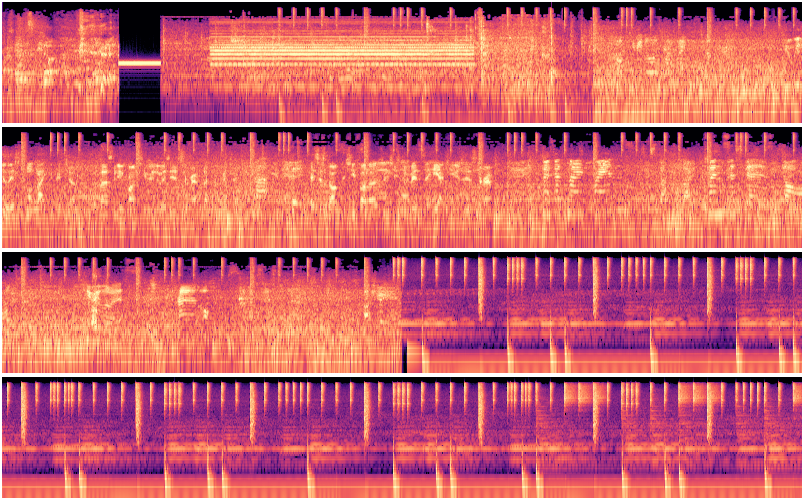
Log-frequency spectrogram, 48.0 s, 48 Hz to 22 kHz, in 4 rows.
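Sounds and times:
metro train rumbling: 0:02.5 - 0:48.0
steady buzzing tone: 0:03.1 - 0:07.0
music playing: 0:03.1 - 0:48.0.

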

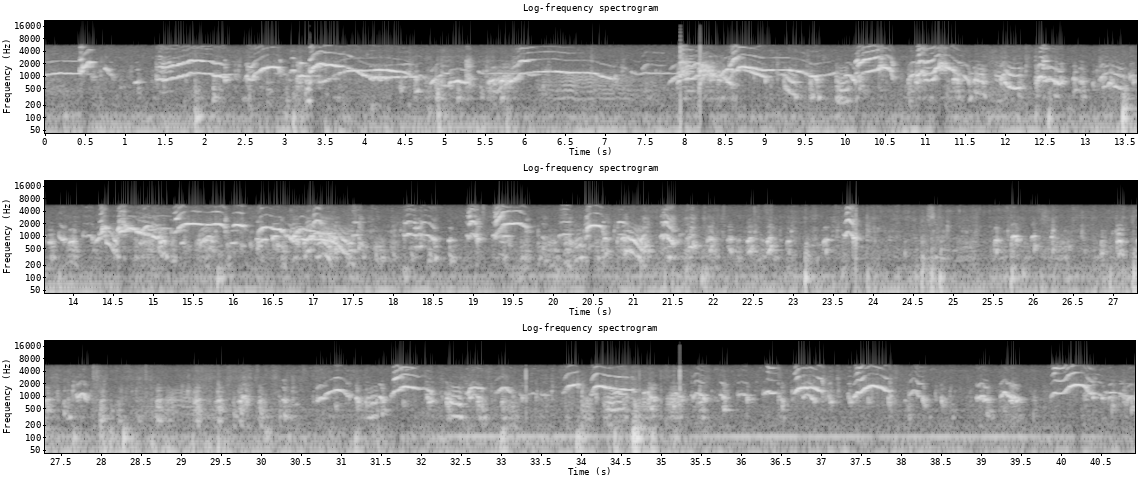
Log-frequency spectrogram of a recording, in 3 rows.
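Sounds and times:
puppies crying: 0:00.0 - 0:40.9.

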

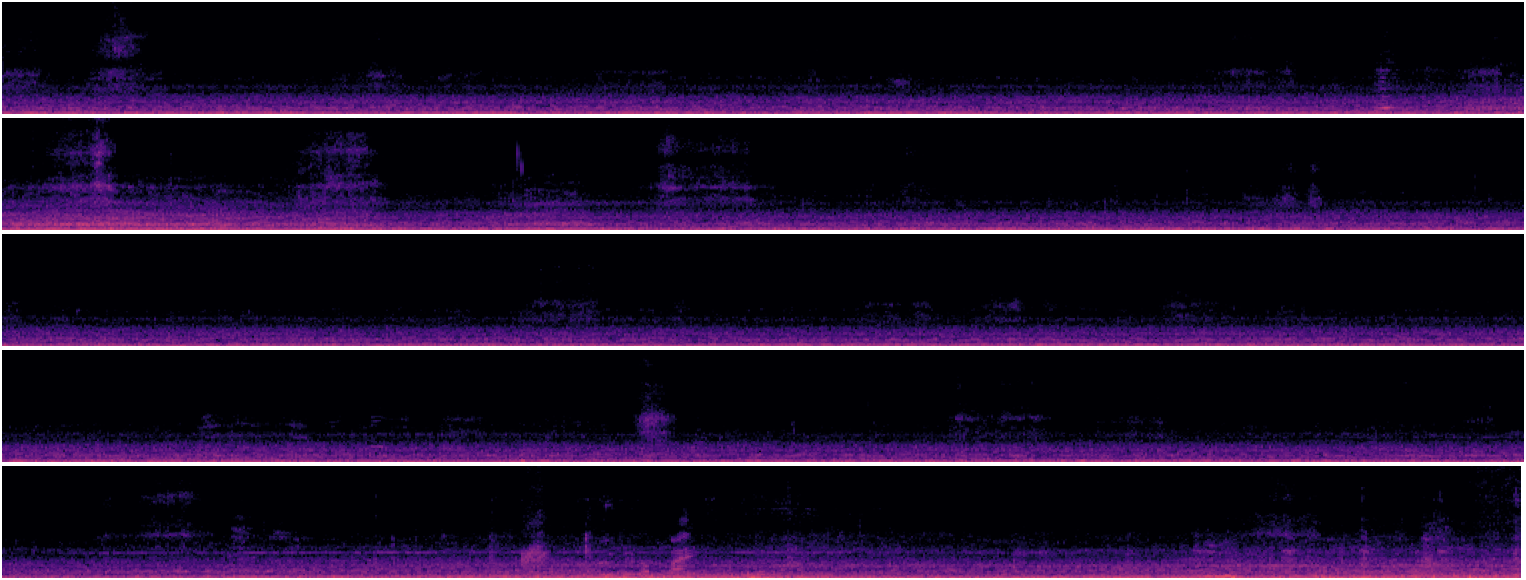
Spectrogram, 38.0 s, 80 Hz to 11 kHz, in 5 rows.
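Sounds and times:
constant low hum: 0:00.0 - 0:38.0
indistinct pedestrian voices: 0:00.0 - 0:38.0
traffic rumble: 0:00.0 - 0:38.0.

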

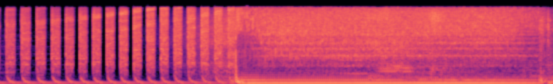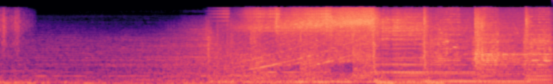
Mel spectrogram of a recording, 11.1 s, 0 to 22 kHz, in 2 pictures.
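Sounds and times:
dramatic low bass drone: 0:02.4 - 0:11.0.

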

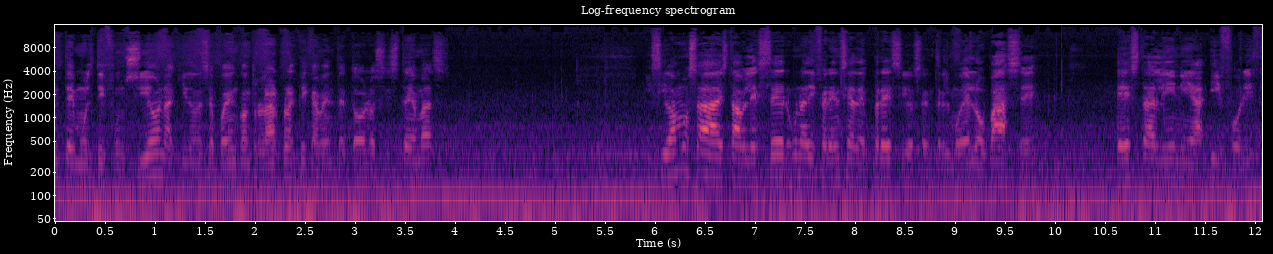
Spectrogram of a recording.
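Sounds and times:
car engine and road rumble: 0:00.0 - 0:12.0.

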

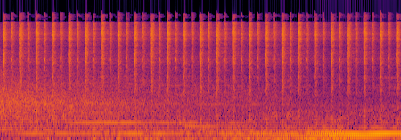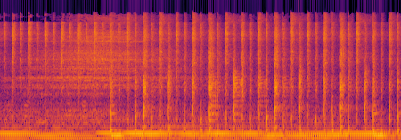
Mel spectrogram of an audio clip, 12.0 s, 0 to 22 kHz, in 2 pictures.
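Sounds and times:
rapid ticking clicks: 0:00.0 - 0:07.1.

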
